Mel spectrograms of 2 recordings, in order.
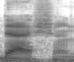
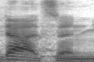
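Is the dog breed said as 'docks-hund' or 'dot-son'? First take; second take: docks-hund; dot-son. First: The word is said as 'docks-hund'. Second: The word is said as 'dot-son'. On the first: The speaker calls it wrong. "you don't say Dachshund" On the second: The speaker calls it right. "you say Dotson"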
